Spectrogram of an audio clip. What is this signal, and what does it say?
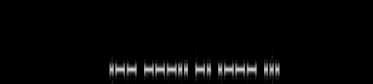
Morse code, heard as a keyed tone, about 39 wpm, 700 Hz. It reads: W8NJS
